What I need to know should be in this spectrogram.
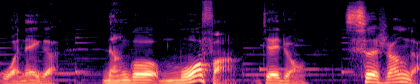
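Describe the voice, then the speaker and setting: Over music in the background, a man talks at medium pitch. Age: 70s. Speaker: former diplomat, polyglot. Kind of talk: interview answer.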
